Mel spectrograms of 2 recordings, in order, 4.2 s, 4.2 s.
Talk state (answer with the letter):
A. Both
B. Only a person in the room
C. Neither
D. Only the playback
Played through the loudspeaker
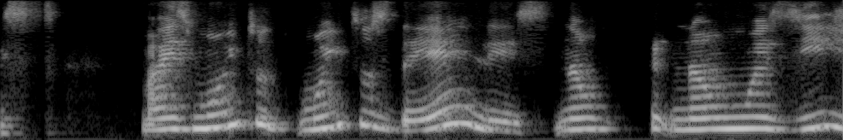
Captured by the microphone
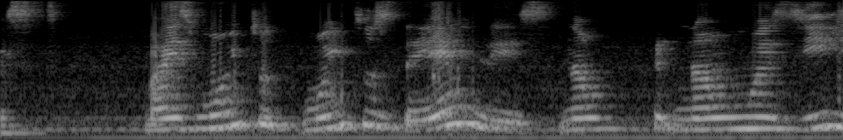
D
